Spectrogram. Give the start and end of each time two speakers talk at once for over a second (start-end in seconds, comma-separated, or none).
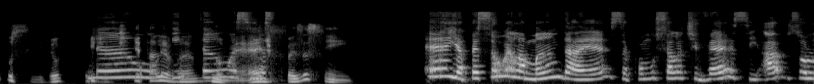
0.8-2.8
